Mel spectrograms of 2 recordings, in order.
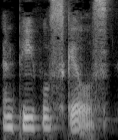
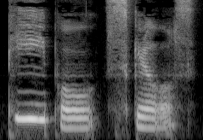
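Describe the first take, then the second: First: The phrase is said naturally, without exaggeration. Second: Each sound is pronounced in an exaggerated way. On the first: "how we normally say them" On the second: "this exaggerated way"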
